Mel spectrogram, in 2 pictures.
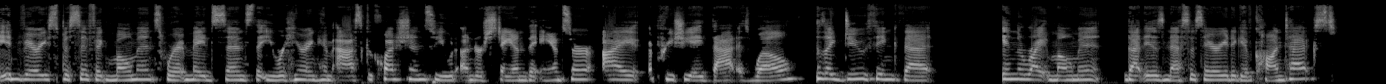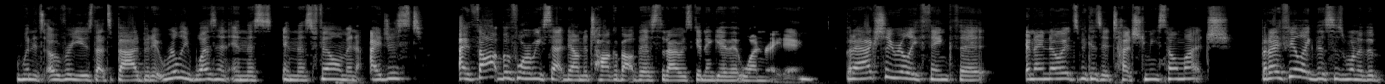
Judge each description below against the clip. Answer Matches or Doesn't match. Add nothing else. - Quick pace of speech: Matches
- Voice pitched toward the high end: Matches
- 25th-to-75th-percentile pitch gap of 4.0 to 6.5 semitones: Doesn't match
